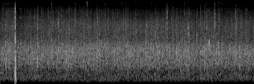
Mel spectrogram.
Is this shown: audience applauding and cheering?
yes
